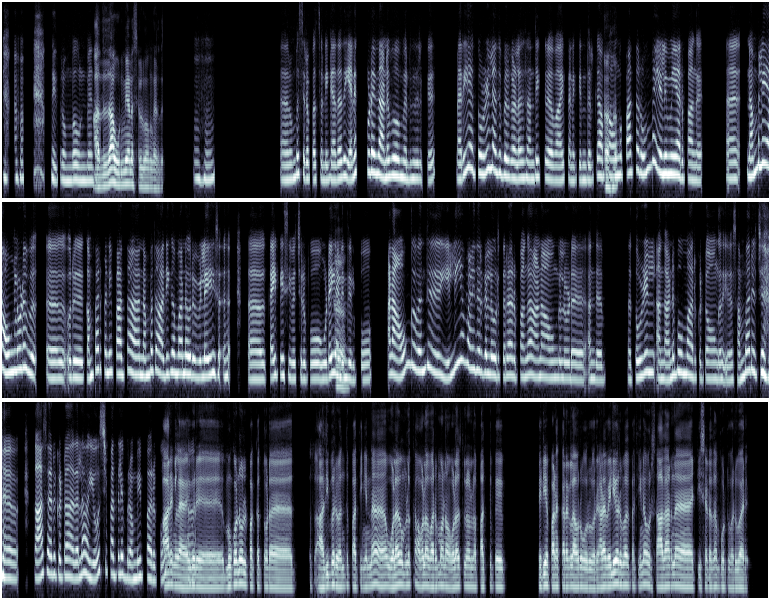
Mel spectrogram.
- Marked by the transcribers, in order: chuckle; in English: "கம்பேர்"; chuckle; chuckle; drawn out: "இவரு"; drawn out: "பக்கத்தோட"; in English: "டீஷர்ட்ட"
- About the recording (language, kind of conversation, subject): Tamil, podcast, பணத்தை இன்றே செலவிடலாமா, சேமிக்கலாமா என்று நீங்கள் எப்படி முடிவு செய்கிறீர்கள்?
